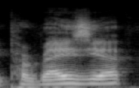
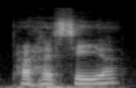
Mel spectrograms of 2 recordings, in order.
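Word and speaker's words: parrhesia: an Anglo sized version of it would be per Asia but it's more correctly pronounced per hacia and that word refers to a certain kind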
